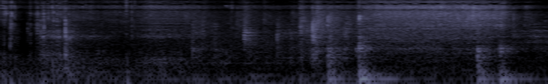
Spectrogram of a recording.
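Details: Water-supply pipe leak heard through an acoustic listening device: a faint running-water trickle and hiss under taps and room noise, pinpointed to the corner pipe elbow.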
